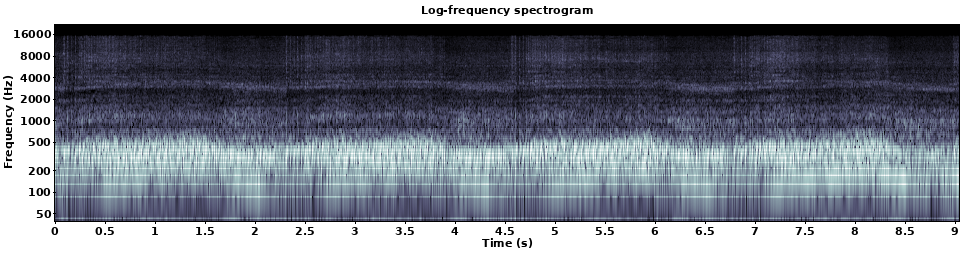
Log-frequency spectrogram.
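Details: Nissan RB25 engine swap: idle speed surges up and falls back in slow, even waves about every two seconds, never settling; a hunting, unstable idle.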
